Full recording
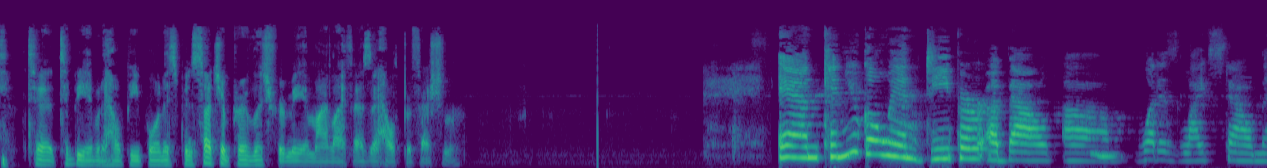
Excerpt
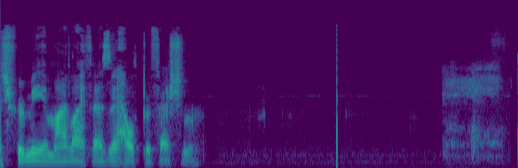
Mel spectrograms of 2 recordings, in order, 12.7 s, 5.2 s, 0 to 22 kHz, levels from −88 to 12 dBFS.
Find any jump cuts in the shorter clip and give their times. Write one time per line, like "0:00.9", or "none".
none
